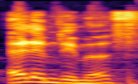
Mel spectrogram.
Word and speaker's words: LMDMF: trash que clyde vanilla lm des meufs c'est ainsi que se prononcent l'acronyme est une émission quotidienne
